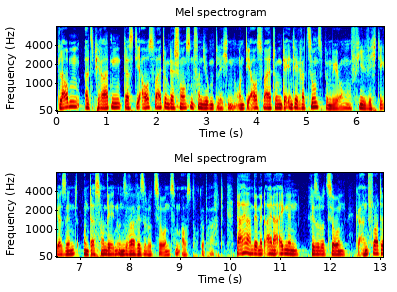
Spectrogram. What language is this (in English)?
German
